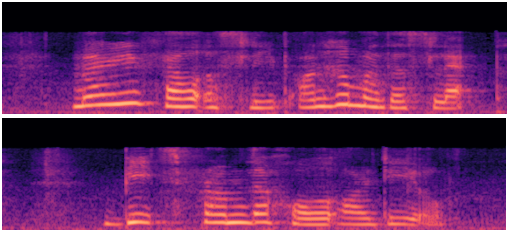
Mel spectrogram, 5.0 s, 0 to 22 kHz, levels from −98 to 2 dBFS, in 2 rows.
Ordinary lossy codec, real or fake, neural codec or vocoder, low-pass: AAC, 32 kbps; fake; vocoder, 22.05 kHz, 80 mel bands, Vocos; 7.2 kHz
